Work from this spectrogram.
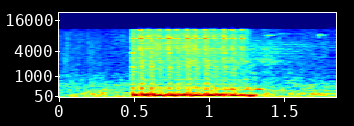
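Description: A short burst of rapid gunfire from XCOM 2 breaks in loudly after half a second and rattles for under a second before cutting off into quieter ambience.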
